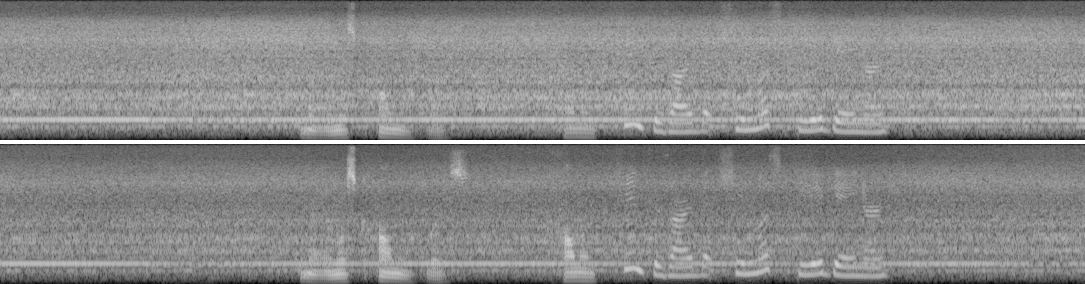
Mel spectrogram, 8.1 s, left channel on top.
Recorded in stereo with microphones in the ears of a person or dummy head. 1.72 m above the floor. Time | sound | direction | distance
2.2 | a man speaking | centre (ahead or behind) | ?
4.6 | a woman speaking | 20° left (ahead or behind) | ?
